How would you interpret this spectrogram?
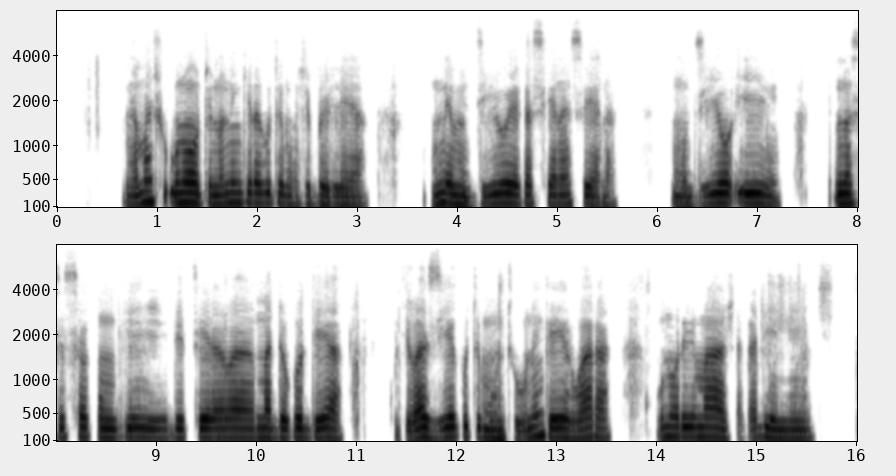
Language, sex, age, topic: Ndau, male, 18-24, health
